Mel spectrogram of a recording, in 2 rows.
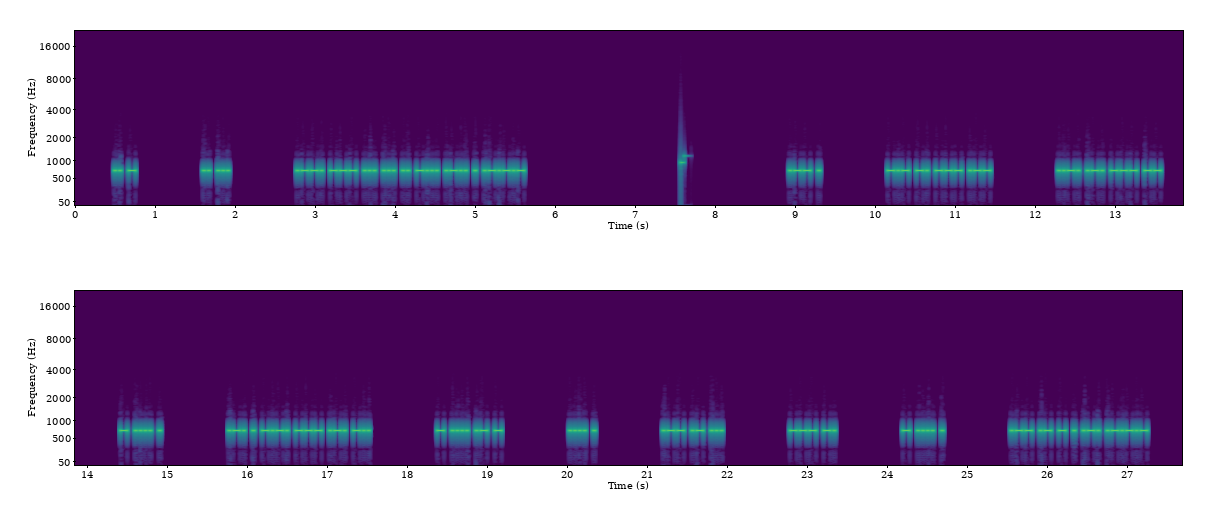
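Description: Morse code tones send a sentence built from the 500 most common words at 40 words per minute with fourfold word spacing: a single steady mid-pitched beep keyed in rapid dots and dashes, with bursts of letters separated by long silent gaps between words. No one speaks.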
